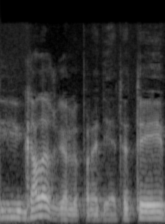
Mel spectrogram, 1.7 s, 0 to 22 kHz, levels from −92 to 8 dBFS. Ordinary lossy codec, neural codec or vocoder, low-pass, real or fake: AAC, 64 kbps; none; 14.4 kHz; real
